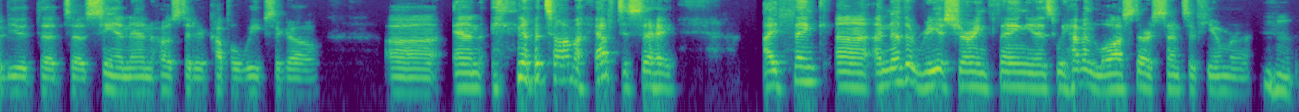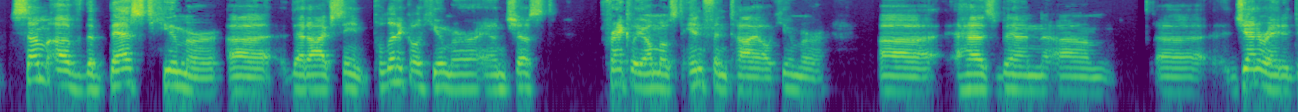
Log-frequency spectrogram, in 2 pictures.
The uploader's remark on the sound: Hoover Virtual Policy Briefing.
